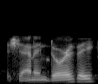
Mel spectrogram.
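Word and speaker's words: Shannen Doherty: Am I pronouncing her name Shannon Doherty? – Yeah.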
